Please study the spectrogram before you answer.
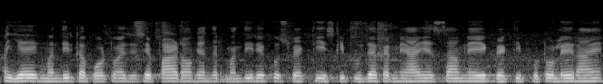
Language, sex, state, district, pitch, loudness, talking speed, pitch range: Hindi, male, Rajasthan, Barmer, 145 Hz, -17 LUFS, 270 wpm, 140-150 Hz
